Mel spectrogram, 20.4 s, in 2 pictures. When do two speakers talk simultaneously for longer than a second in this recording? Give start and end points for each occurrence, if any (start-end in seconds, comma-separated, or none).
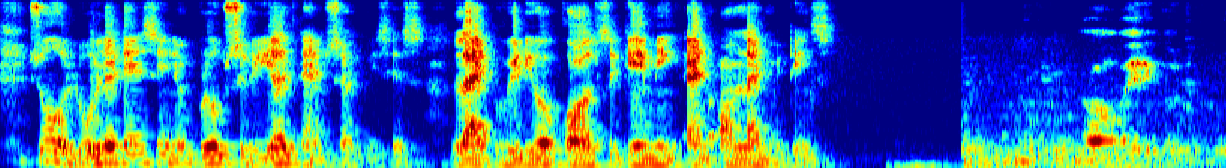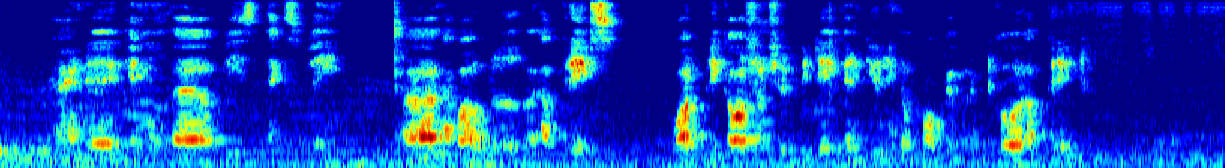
none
